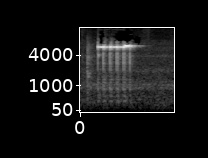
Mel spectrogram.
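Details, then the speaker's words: Rapid high-pitched electronic beeps from a Babylog 8000 plus neonatal ventilator switched on at the rear power switch, running its power-on self-test (under 30 seconds); a normal start-up sound, not a patient alarm. "the switch on and off is from the back of the ventilator as you see right now in the picture it will take less than 30 second for self test"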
